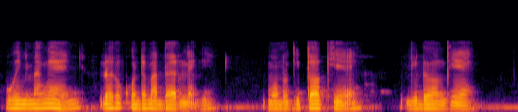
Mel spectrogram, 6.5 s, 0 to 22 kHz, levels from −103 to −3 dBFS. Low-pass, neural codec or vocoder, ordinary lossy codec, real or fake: 5.4 kHz; codec, 44.1 kHz, 3.4 kbps, Pupu-Codec; AAC, 48 kbps; fake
